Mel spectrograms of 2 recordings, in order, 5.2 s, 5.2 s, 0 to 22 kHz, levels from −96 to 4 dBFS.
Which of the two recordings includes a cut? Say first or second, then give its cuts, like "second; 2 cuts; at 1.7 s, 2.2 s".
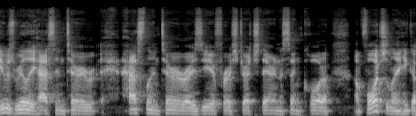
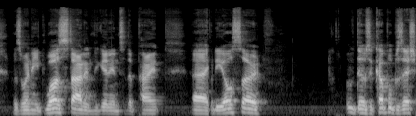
second; 1 cut; at 2.6 s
